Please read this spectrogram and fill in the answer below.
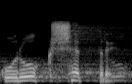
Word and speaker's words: কুরুক্ষেত্রে: বলবো ক্ষ তারপর এজন্য আমরা বলেছি ধর্মক্ষেত্রে এরপর কুরুক্ষেত্রে তারপর দন্তীয় স যেটা এটাকে আমরা সই এইভাবে উচ্চারণ করব এস ও স যেভাবে হয় এইভাবে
